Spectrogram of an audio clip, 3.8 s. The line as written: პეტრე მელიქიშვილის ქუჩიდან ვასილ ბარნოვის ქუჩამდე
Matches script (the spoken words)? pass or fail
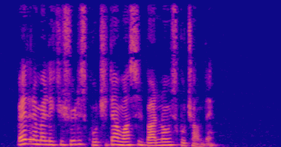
pass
